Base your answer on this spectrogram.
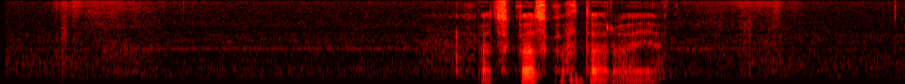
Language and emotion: Russian, neutral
